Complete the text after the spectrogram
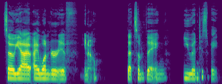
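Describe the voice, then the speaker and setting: A woman's voice: fairly low pitch, level tone, normal speed. A young woman co-hosting a podcast in casual chat, giving blunt opinions and laughing easily. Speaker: podcast co-host.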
